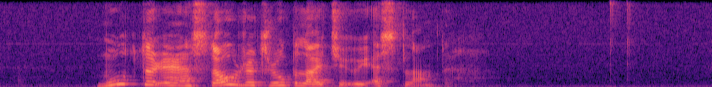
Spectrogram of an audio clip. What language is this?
Faroese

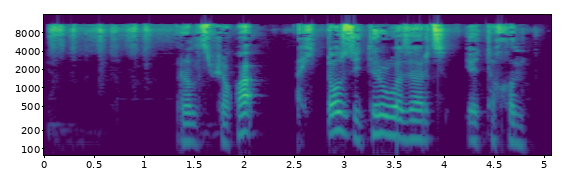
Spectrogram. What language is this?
Abkhazian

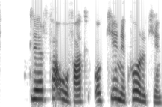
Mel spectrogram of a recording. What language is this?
Icelandic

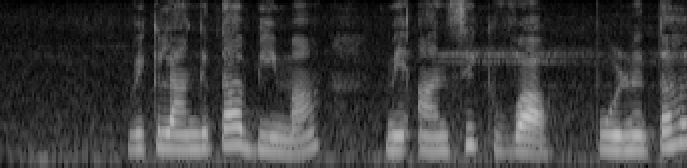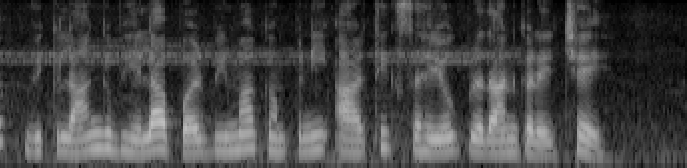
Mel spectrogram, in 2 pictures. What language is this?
Maithili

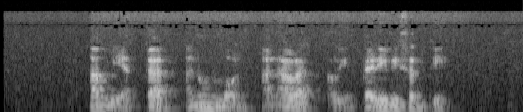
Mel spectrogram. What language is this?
Catalan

